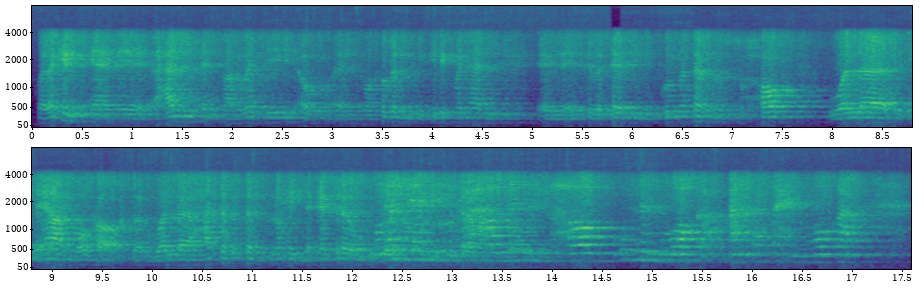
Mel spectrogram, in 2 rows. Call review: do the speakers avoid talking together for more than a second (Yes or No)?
No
